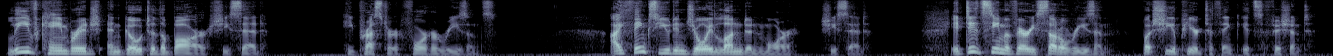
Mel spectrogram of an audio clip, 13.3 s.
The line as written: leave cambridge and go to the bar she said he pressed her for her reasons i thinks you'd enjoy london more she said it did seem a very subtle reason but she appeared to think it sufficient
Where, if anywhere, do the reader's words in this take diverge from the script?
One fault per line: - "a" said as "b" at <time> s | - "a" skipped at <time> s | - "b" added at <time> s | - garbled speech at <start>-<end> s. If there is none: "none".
none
